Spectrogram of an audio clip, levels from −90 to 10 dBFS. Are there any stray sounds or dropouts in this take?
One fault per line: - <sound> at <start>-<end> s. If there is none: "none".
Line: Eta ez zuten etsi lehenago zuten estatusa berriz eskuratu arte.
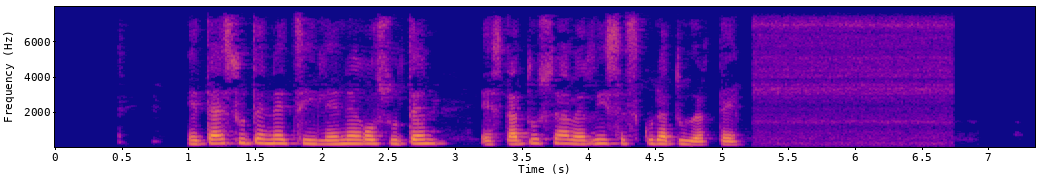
none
